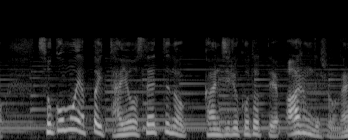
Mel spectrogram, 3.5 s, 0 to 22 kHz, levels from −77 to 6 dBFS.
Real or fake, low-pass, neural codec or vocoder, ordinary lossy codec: real; 7.2 kHz; none; none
